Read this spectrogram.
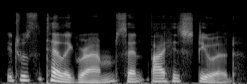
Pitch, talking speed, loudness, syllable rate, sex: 130 Hz, 195 wpm, -20 LUFS, 4.8 syllables/s, male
